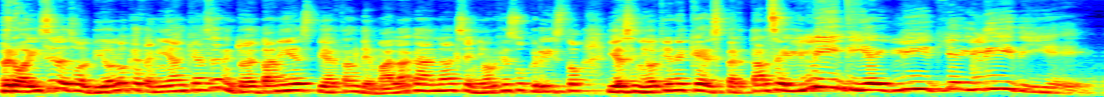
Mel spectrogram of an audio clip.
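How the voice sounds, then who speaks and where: Male pastor, animated colloquial sermon, high-pitched, roomy hall sound. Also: quick pace, hardly any pauses. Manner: animated, colloquial preaching with rhetorical questions. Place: church hall.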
